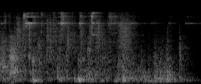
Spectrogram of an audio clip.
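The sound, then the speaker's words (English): A female dog whimpering faintly, with soft high whines and snuffly breaths in a quick, uneven series. “Come here, girl. Good dog. Yes, you are. Come here.”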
